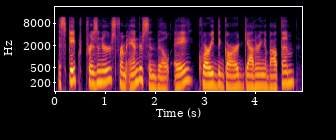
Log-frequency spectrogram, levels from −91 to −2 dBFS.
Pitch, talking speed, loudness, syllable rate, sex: 180 Hz, 135 wpm, -19 LUFS, 5.1 syllables/s, female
